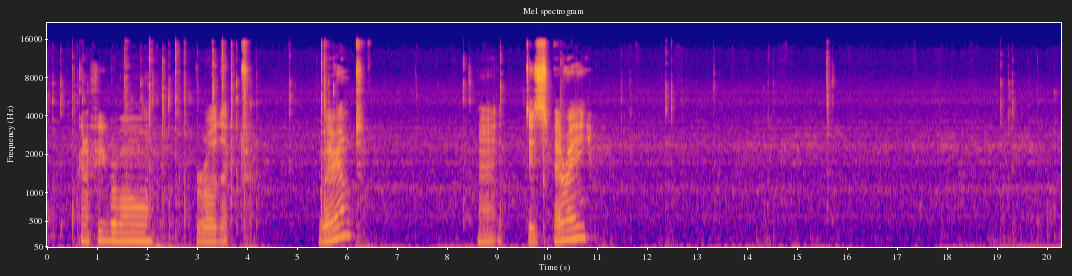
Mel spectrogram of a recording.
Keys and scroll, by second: 0.0-6.0 typing, 8.3 [, 8.8 Right, 9.9 ,, 11.5 super+c, 12.3 super+d, 13.3 super+Return, 15.5 Return, 17.8 super+g, 19.1 super+c, 19.2 super+f, 19.6 super+g.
